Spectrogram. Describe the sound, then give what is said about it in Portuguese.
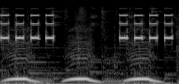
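A phone alarm set for 6 a.m. every day goes off in quick bursts of four sharp, high-pitched beeps, alternating with low, swooping hum-like tones that rise and fall, repeating in a steady loud pattern. “Eu sou responsável por seu telefone despertar todos os dias às 6 horas da manhã”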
